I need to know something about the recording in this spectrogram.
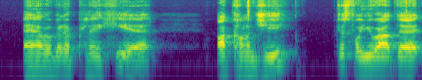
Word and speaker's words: Akanji: we're gonna play here akanji just for you out there it's pronounced akanji not akanji akanji it's a Nigerian name uh Thai would bear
